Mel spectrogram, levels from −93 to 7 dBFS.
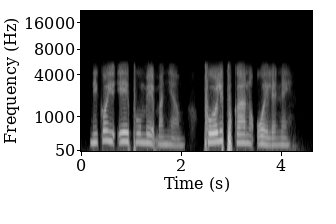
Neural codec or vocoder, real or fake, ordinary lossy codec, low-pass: codec, 16 kHz, about 1 kbps, DyCAST, with the encoder's durations; fake; Opus, 16 kbps; 5.4 kHz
